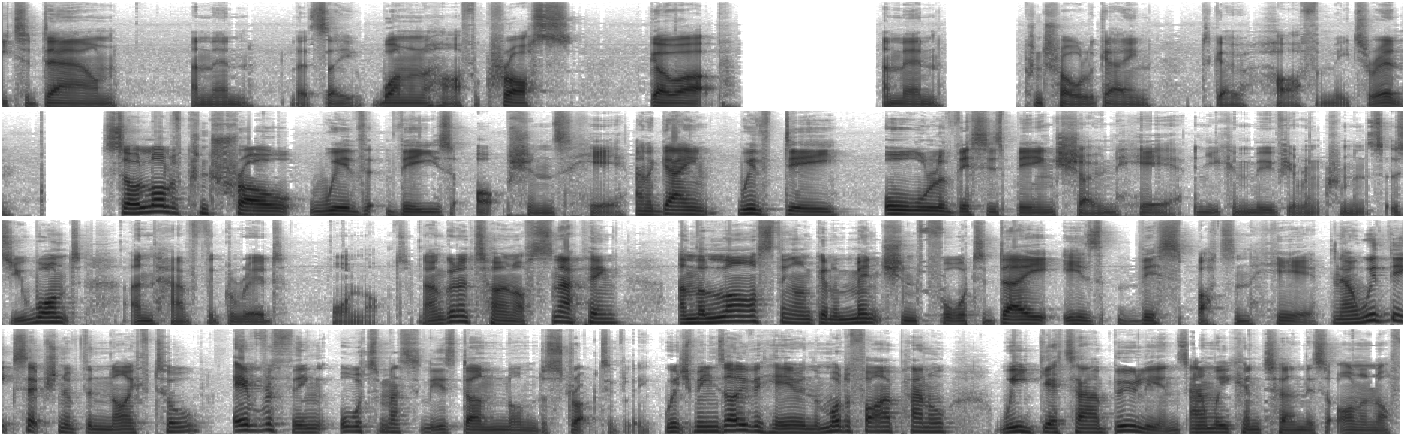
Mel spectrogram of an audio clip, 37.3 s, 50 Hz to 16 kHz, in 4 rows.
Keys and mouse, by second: 0.8 ctrl+click, 4.4 click, 5.1 ctrl+click, 5.7 middle click, 9.5 ctrl+click, 9.8 middle click, 11.0 click, 13.8 d, 17.4 click, 18.7 Escape, 19.4 click, 20.8 click, 21.4 click, 24.1 middle click, 24.7 shift+middle click, 25.1 middle click, 35.4 shift+middle click, 36.3 click, 36.9 click.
